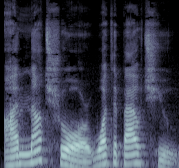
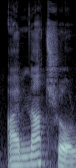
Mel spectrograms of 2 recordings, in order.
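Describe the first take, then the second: First: Very slow, careful teacher read; slow model phrase. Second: Said in the usual way. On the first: Shown as a demonstration. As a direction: stretch it out for learners. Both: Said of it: "teacher models phrase".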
